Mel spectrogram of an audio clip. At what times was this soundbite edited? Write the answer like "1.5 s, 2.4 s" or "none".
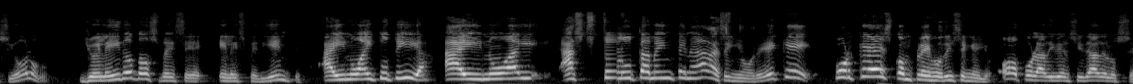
3.1 s, 4.4 s, 8.2 s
